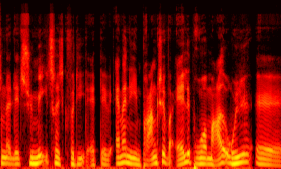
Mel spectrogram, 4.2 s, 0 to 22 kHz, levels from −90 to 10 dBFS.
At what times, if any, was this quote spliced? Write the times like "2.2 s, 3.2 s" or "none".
1.3 s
